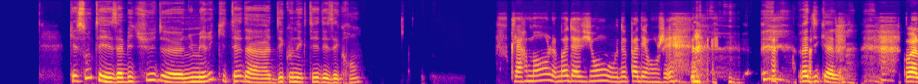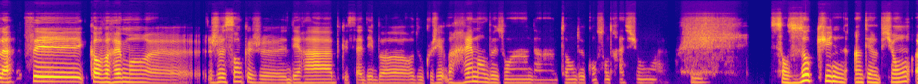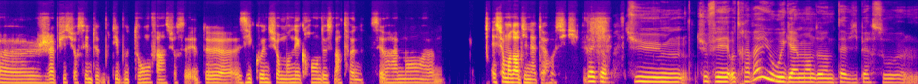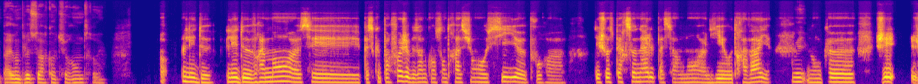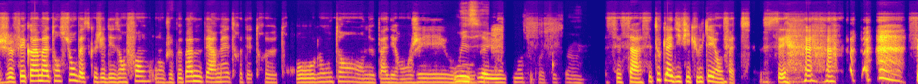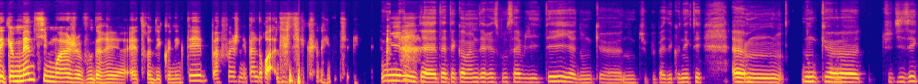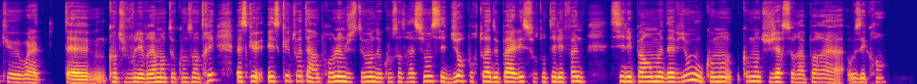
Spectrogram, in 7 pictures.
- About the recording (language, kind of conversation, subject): French, podcast, Quelles habitudes numériques t’aident à déconnecter ?
- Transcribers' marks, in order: other background noise; chuckle; laugh; drawn out: "heu"; stressed: "dérape"; stressed: "déborde"; stressed: "vraiment"; stressed: "aucune"; chuckle; laugh; laughing while speaking: "d'être déconnectée"; chuckle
